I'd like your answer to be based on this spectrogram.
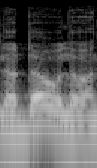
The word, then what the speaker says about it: Lodolo: With the seventh selection of the 2019 MLB draft the Cincinnati Reds select Nick Lodello, a left-handed pitcher from Texas Christian University. – Ja, nu tror jag kommissionären fick lite fel uttal där på Cincinnati Reds första val där. Nick Lodolo, nummer sju totalt i den här draften.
